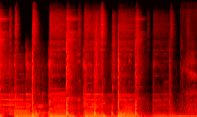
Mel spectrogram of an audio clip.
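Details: Quiet strummed guitar music with a low bass line and no animal calls.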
